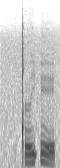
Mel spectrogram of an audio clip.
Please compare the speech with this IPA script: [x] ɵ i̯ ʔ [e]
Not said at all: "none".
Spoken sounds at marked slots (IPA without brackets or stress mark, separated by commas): ǃ, e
